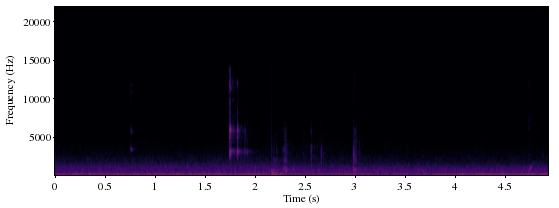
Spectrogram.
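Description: A few light clicks and taps from a plastic sauce bottle and a drink carton being handled on a tabletop, over a steady low hum.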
